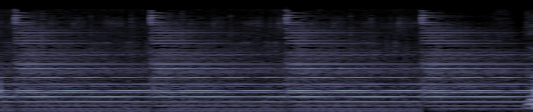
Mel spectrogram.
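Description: Cartoon grandfather clock chiming the hour with bell-like strokes about a second apart, each ringing on until the next. These are four strokes of the clock striking five.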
